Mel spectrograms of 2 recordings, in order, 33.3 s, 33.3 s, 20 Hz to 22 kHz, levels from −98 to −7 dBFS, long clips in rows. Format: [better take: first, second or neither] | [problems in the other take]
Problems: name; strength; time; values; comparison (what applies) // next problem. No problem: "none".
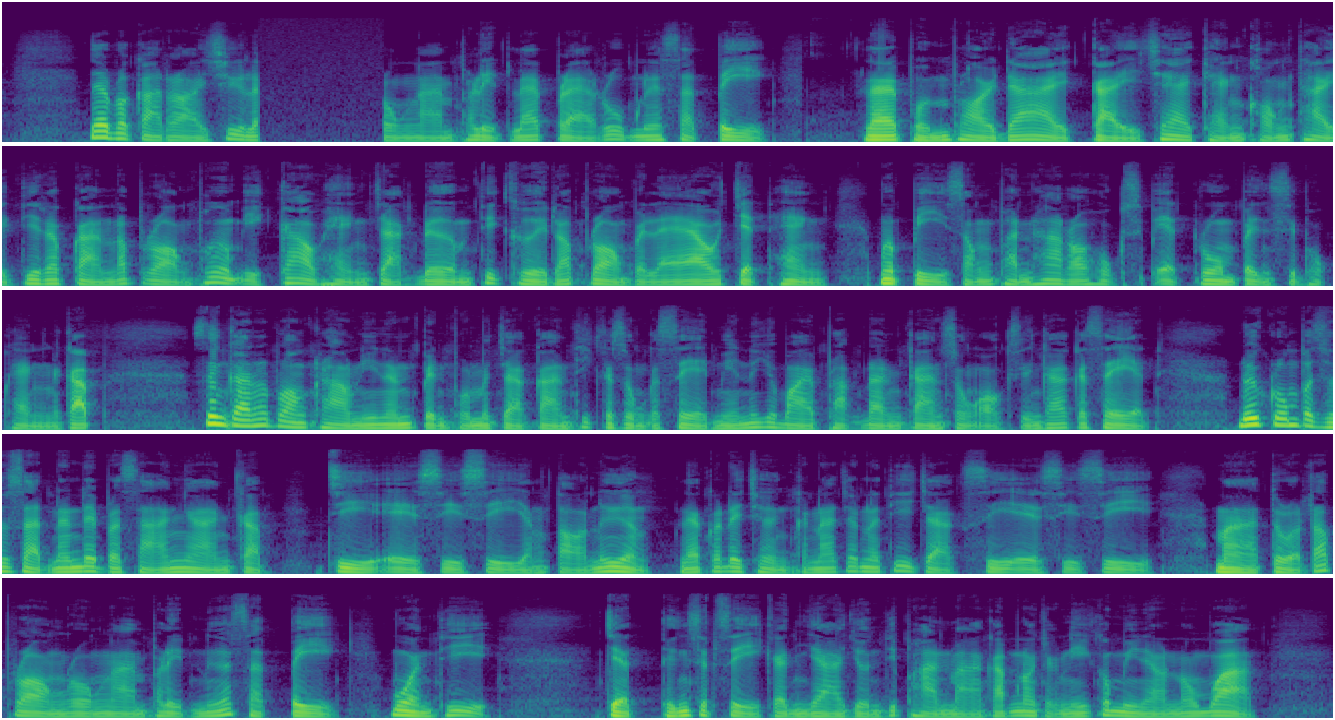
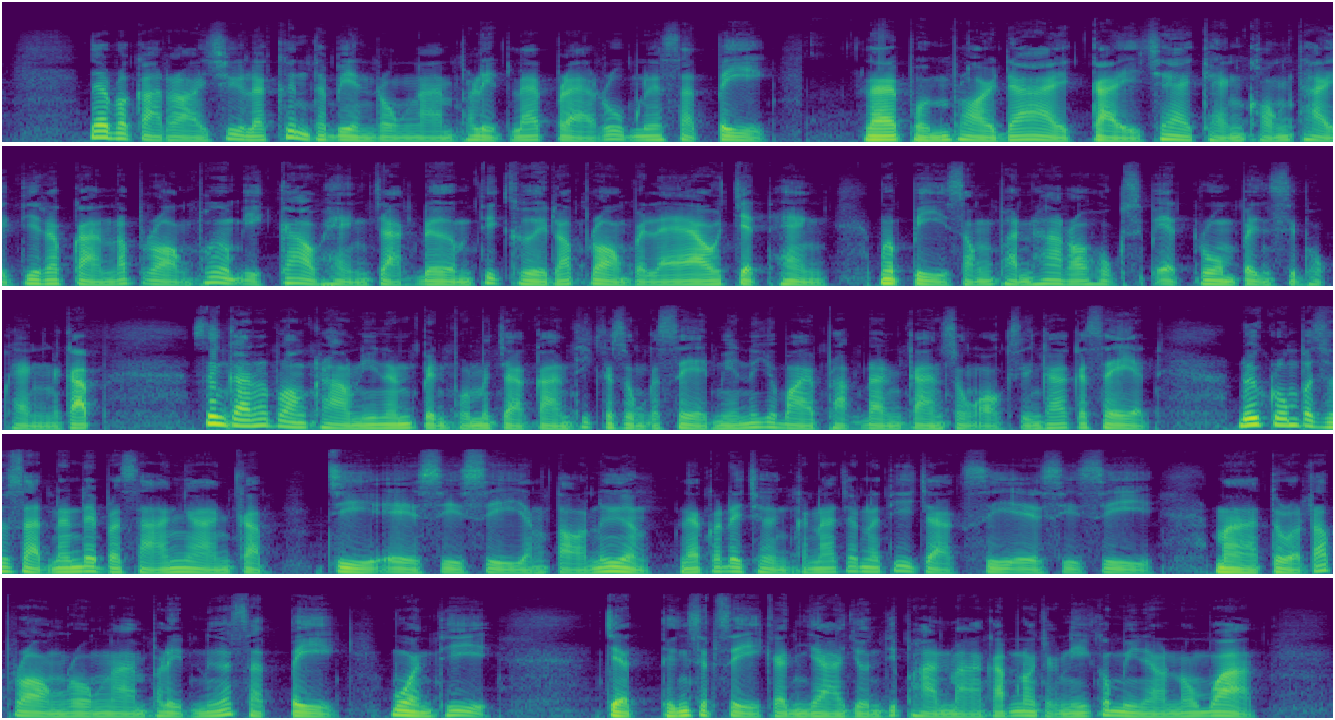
second | audio cutting out; at 1.5 s for 0.5 s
